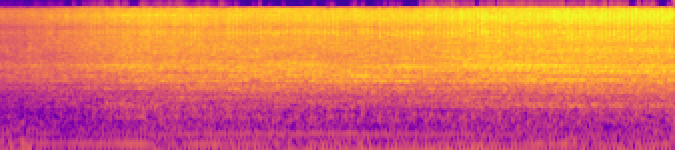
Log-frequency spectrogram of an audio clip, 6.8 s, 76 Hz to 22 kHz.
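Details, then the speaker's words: 1988 Toyota Corolla FX, automatic, carbureted, idling after a new aftermarket carburetor was fitted to cure months of poor idle and running; owner has been adjusting it and says idle could go a little higher. Even four-cylinder rumble, smooth and regular, only slightly slow: normal idle. "I can turn up the idle a little bit. I've been messing with it today."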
